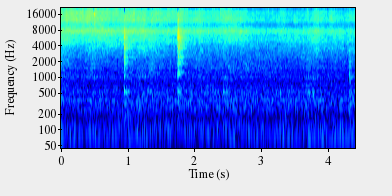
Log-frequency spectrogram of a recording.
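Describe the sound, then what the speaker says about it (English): Ox tail sizzles steadily while sauteing in a pan, a dense continuous frying hiss with a couple of brief clicks from stirring. "You just want to saute it for enough to get the flavor all mixed together."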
